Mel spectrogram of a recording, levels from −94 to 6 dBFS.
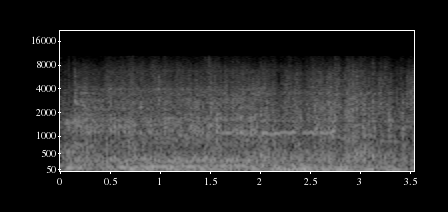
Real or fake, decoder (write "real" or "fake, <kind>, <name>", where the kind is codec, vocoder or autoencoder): real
